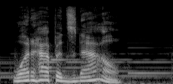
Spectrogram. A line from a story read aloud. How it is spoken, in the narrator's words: Larry asked, his voice shaking slightly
